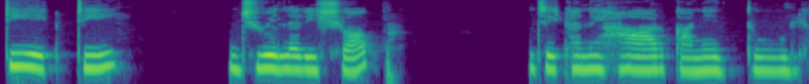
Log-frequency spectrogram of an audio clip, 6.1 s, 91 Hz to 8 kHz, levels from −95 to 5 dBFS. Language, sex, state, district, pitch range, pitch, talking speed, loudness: Bengali, female, West Bengal, Jhargram, 195-215 Hz, 205 Hz, 80 wpm, -22 LUFS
